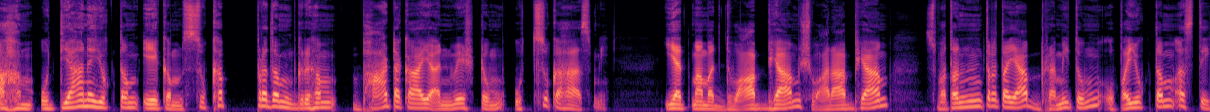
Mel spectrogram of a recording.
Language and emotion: Sanskrit, happy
